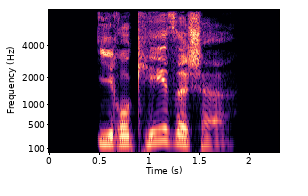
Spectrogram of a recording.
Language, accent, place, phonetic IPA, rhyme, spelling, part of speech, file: German, Germany, Berlin, [ˌiʁoˈkeːzɪʃɐ], -eːzɪʃɐ, irokesischer, adjective, De-irokesischer.ogg
- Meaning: inflection of irokesisch: 1. strong/mixed nominative masculine singular 2. strong genitive/dative feminine singular 3. strong genitive plural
